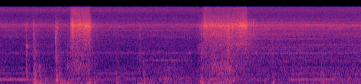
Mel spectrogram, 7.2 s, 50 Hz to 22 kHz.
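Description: Willemin Macodel W 408 B machining center working: a few sharp clicks, then two loud bursts of hiss, a short one about a second and a half in and a longer one at about four seconds, over a steady faint machine hum.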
